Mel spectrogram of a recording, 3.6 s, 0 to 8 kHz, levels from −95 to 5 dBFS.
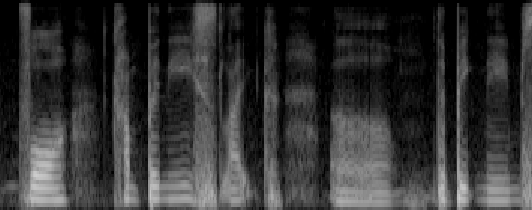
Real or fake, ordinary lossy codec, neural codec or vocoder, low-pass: real; Opus, 64 kbps; none; 7.2 kHz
